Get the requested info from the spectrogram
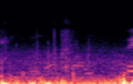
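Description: Brief, faint voice sounds over a low, unsteady rumble on the microphone, with a spoken word starting near the end.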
